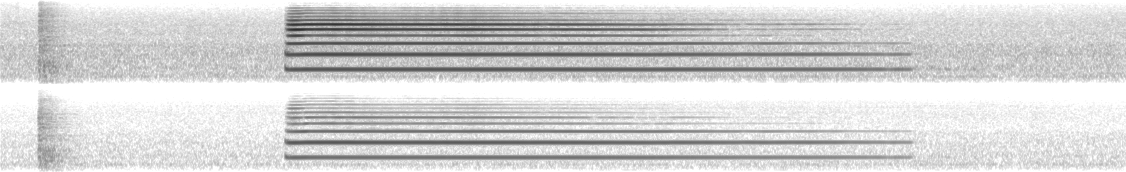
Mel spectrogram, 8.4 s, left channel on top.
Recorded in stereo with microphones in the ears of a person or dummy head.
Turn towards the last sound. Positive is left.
turn(degrees=40)  # may be behind; listen again after turning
